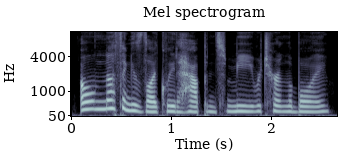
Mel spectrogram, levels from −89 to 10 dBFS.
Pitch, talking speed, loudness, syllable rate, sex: 220 Hz, 250 wpm, -18 LUFS, 7.0 syllables/s, female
